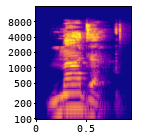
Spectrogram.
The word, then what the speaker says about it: mother: Et là, on dit mother, mother, ok? Donc, le premier U, la lettre U est prononcée E, comme ce nouveau son. Et à la fin, E, c'est le son schwa.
